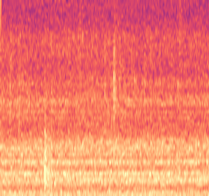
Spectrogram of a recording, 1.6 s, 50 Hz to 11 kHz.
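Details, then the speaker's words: Gas furnace with hot surface igniter, power restored: inducer motor comes on with a steady low hum, even and free of rattles or scraping, while 123 volts reaches the igniter; normal inducer motor running. "so let's turn our power back on the inducer motor will come on and the next thing that should start is the igniter"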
